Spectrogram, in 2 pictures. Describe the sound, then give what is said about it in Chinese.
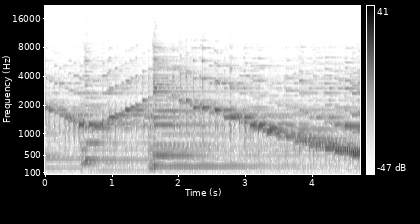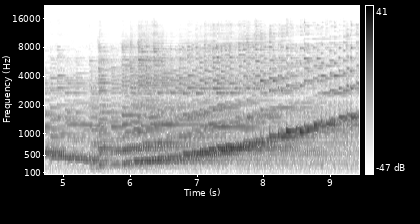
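A solo piano plays Liszt's virtuoso showpiece 'The Bell' (La Campanella), performed by Lang Lang: struck chords give way to rapid runs sweeping down and then climbing back up, bright and growing louder, with no voices. “你现在听到的就是李斯特为了炫耀自己的技巧所做的钢琴曲《钟》。”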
